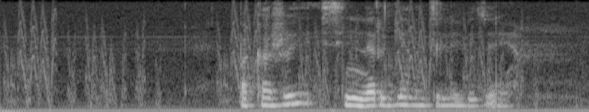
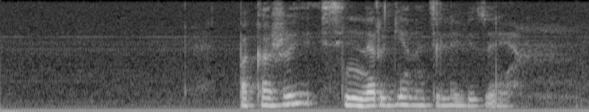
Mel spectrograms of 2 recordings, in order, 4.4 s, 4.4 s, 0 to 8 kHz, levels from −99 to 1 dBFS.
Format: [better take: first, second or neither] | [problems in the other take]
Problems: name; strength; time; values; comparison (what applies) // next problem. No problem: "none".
second | background sound (Scratching (performance technique)); 16 dB below the speech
